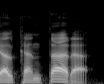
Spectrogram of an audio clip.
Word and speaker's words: Alcantara: It's simply Alcantara, and must be pronounced emphasizing the second-to-last or third syllable, whether or not you're pronouncing it in Castilian, English, Italian, or Portuguese.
